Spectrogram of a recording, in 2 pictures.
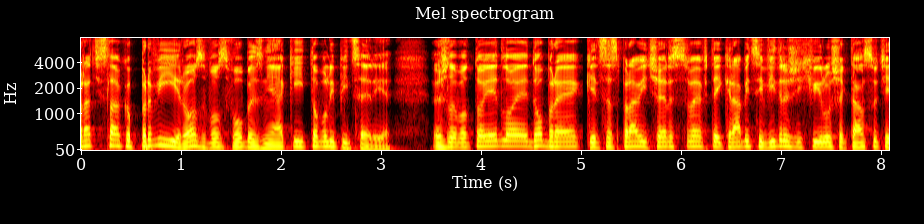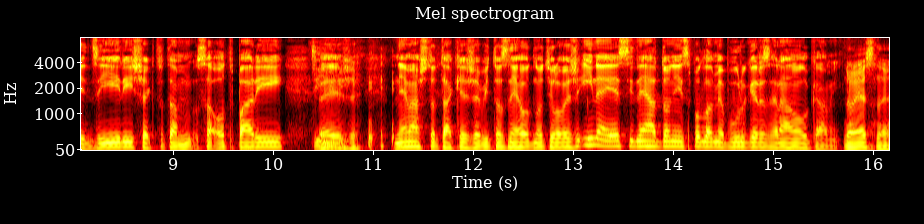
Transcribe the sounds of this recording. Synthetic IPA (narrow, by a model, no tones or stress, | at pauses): bɾaci̥slaʋakɔpr̩ʋiːɾɔzʋɔzʋʊɔbɛd͡zɲɛakiːt̪ɔbɔlipit͡sɛːɾḭɛ̰ʋɛʒlɛbɔt̪ɔjɛd̪lɔjɛd̪ɔbɾɛːkɛcsaspɾaʋiːt͡ʃɛɾst̪ʋɛft̪ɛjkɾabit͡siʋid̪r̩ʒixʋiːluʃak̚t̪amsuːt̪ɪɛd͡ziːɾiʃakt̪ɔt̪amsaʔɔt̪paɾiːʋɛʒɲɛmaːʃt̪ɔt̪akɛːʒɛbit̪ɔzɲɛɦɔd̪nɔcilɔʋɛʒinɛːjɛsiɲɛɦad̪ɔɲɛspɔd̪lamɲabuɾɡɛɾzɦɾanɔlkamḭnɔjasnɛ̰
